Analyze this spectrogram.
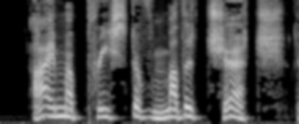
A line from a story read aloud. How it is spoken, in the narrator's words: the captive thundered suddenly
